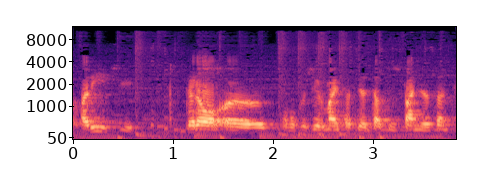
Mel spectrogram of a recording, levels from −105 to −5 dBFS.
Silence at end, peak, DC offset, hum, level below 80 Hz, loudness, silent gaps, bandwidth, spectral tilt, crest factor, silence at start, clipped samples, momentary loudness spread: 0 s; -2 dBFS; under 0.1%; none; -50 dBFS; -21 LUFS; none; 10.5 kHz; -5.5 dB/octave; 20 dB; 0 s; under 0.1%; 17 LU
